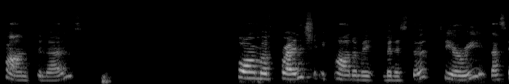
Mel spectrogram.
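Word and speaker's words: Thierry: Former French economy minister Tori, that's how you pronounce his name.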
